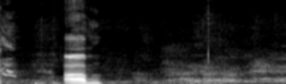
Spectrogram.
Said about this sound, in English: I apologize. I was eating and now coughing.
